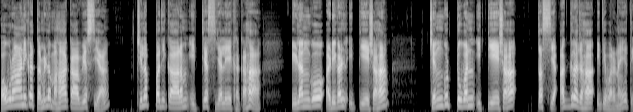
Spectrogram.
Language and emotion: Sanskrit, neutral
